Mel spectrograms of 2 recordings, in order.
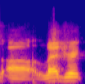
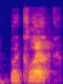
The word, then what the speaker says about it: Leclerc: Sonny takes out the third car in Charles Ledrick, or however you say this guy's name, in the Abu Dhabi. Yeah, how you say it? Leclerc.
